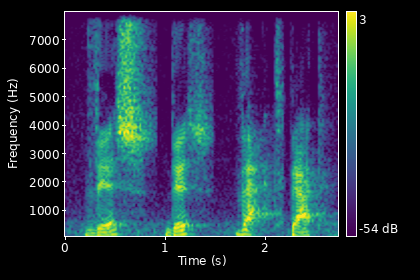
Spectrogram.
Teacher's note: the voice TH sometimes becomes a D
